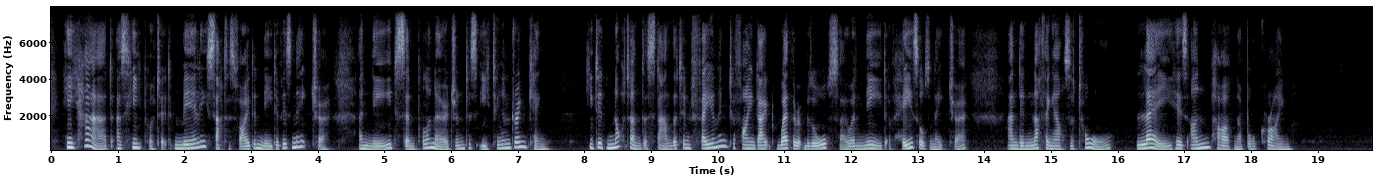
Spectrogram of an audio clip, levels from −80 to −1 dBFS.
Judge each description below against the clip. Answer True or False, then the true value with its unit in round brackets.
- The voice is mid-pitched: True (180 Hz)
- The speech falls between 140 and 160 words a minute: True (155 wpm)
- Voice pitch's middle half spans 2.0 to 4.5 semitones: False (5.5 semitones)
